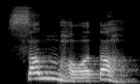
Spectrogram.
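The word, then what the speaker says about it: संभवतः: भवत संभवत ठीक है इस बिंदी का उच्चारण आधा म के रूप में हो रहा है ठीक है ना संभवत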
